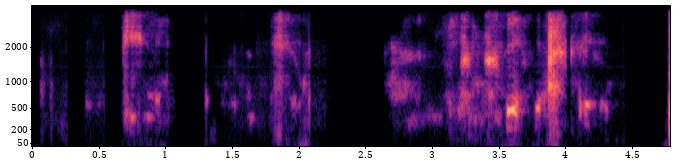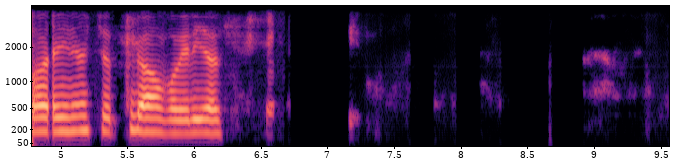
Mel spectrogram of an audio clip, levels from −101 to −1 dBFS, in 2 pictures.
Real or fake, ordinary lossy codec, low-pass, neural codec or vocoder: fake; AAC, 32 kbps; 3.6 kHz; codec, 16 kHz, 4 kbps, X-Codec, HuBERT features, trained on LibriSpeech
